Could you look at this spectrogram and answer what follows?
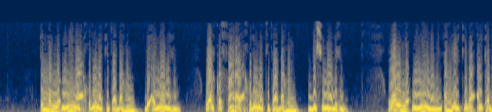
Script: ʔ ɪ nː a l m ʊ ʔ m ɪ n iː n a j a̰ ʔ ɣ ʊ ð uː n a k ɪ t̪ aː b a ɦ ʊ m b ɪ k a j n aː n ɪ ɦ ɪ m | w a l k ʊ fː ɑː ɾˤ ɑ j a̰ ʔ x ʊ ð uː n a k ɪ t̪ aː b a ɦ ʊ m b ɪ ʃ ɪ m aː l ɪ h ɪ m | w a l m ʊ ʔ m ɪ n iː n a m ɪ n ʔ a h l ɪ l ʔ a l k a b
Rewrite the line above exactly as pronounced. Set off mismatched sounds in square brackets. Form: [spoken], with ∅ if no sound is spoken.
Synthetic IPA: ʔ ɪ nː a l m ʊ ʔ m ɪ n iː n a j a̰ ʔ [x] ʊ ð uː n a k ɪ t̪ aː b a ɦ ʊ m b ɪ [ʔ] a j [m] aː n ɪ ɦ ɪ m | w a l k ʊ fː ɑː ɾˤ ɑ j a̰ ʔ x ʊ ð uː n a k ɪ t̪ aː b a ɦ ʊ m b ɪ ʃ ɪ m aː l ɪ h ɪ m | w a l m ʊ ʔ m ɪ n iː n a m ɪ n ʔ a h l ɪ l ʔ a l k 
